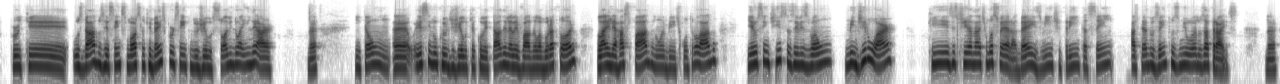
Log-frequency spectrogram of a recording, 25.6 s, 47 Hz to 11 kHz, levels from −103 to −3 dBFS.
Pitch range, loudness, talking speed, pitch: 145-175 Hz, -22 LUFS, 135 wpm, 155 Hz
